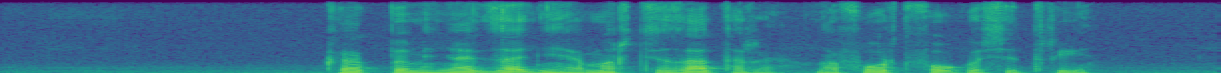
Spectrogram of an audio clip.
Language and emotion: Russian, neutral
